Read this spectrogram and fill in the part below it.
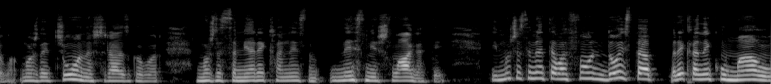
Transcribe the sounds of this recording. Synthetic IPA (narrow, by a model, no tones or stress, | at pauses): lo̰mo̞ʒd̪ajet͡ʃuonaʃɾazɡo̞ʋo̞ɾmo̞ʒd̪asamjaːɾe̞klˠane̞znamne̞smijeʃlˠaːɡat̪i | imo̞ʒd̪asamjaːt̪e̞lefoːnd̪o̞jist̪aɾe̞klˠane̞kumaːlu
